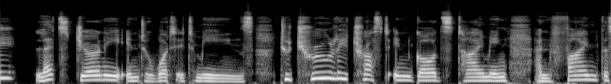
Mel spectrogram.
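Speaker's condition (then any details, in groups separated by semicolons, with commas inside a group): No condition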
